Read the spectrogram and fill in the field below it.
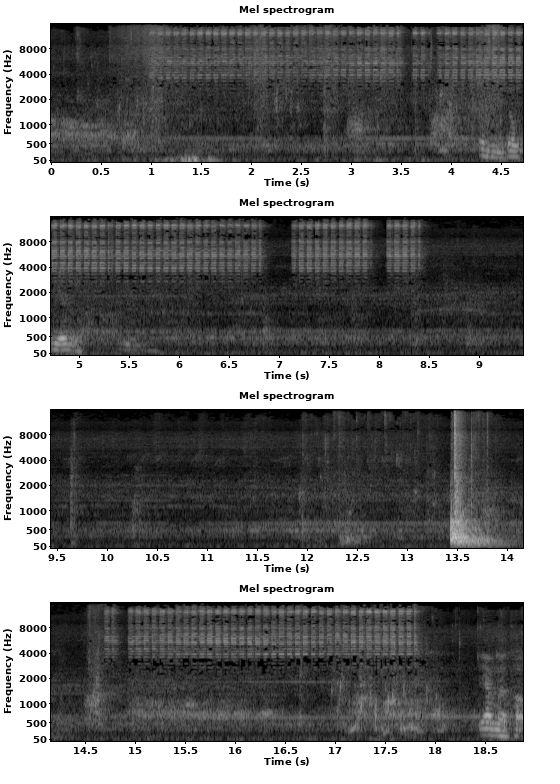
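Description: An electric fishing device buzzes with a fast, pulsing whine.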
